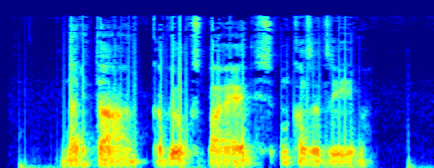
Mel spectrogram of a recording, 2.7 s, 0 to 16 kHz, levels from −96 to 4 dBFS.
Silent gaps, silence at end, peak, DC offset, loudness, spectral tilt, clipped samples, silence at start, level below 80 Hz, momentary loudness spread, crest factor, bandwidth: none; 0.45 s; -4 dBFS; under 0.1%; -24 LUFS; -6 dB/octave; under 0.1%; 0.1 s; -42 dBFS; 7 LU; 20 dB; 11.5 kHz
